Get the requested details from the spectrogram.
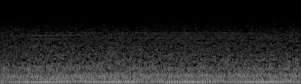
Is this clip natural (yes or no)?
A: yes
